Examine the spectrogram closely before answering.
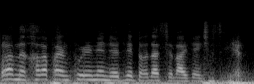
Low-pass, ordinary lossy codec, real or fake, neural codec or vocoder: none; none; fake; codec, 16 kHz, 0.5 kbps, FunCodec, trained on Chinese and English, 25 frames a second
